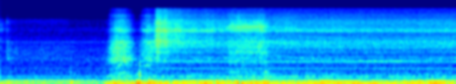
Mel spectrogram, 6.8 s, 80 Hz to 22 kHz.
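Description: Haas ST10 CNC lathe running with a steady low hum; about a second and a half in, a sudden rush as the tool turret moves in and flood coolant comes on, then a steady coolant-spray hiss over faint machine whine.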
